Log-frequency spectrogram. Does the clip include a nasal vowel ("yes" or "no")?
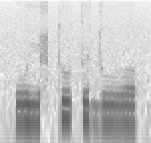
no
